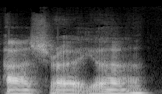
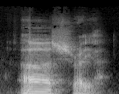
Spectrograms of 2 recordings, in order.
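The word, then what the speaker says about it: āśraya: It's not ashraya, it's ashraya. Ashraya. Ashraya, because it's short. The last two uh, uhs are short.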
